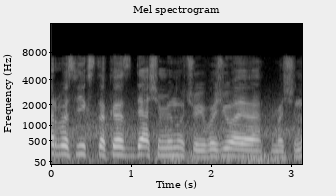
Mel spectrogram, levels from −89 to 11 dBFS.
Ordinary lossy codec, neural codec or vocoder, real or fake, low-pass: AAC, 64 kbps; none; real; 7.2 kHz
